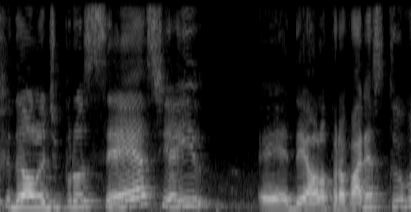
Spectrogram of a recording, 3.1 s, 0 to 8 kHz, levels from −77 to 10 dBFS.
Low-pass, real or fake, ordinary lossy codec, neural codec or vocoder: none; real; none; none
